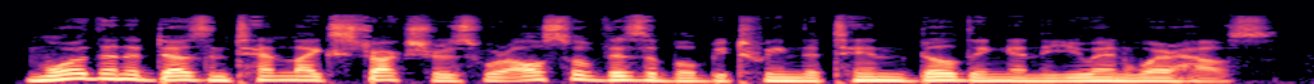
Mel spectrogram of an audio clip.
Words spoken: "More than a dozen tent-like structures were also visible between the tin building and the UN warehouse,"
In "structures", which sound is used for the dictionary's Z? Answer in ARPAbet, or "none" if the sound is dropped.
Z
